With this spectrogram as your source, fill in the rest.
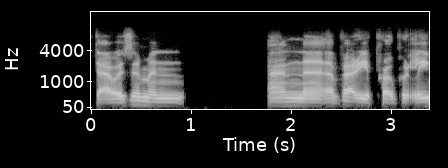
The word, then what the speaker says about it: Taoism: So, Dowoism spelled with a T but pronounced with a D. Uh, T A O I S M and um but yeah, it's pronounced Daoism and and uh very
